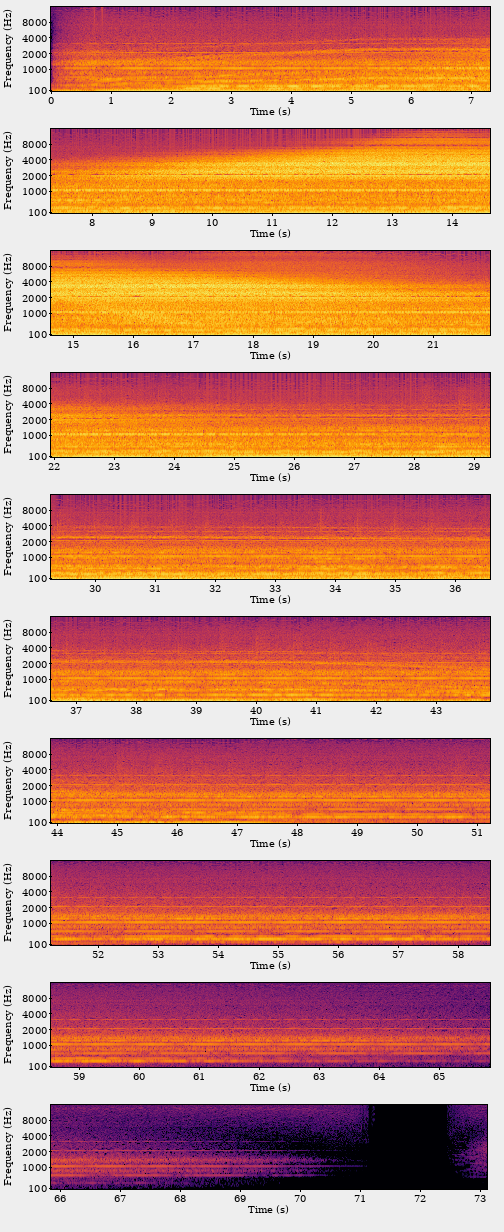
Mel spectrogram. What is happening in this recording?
Space ambience: space hanger, space-airport atmosphere, sci-fi, alien sounds. Hard impact sounds, jet takeoff. Recorded and mastered through audio software, no factory samples. Made as an experiment into sound design, here is the result. Recorded in Ireland.
Made by Michaelsoundfx.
